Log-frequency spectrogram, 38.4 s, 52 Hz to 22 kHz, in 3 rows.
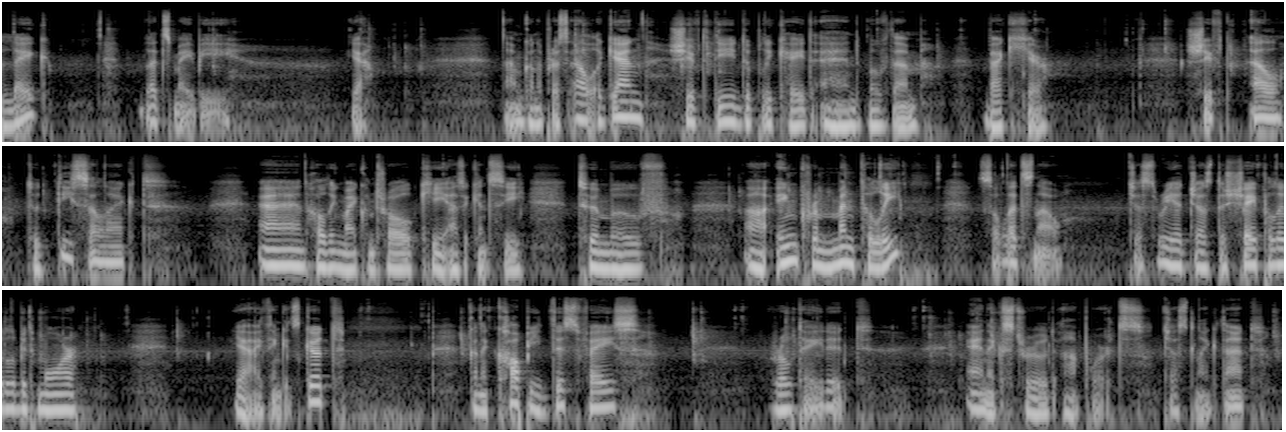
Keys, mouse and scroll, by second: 3.6 ctrl+click, 4.2 scroll up 1, 4.4-8.8 middle drag, 4.7 scroll down 1, 5.7 l, 6.8 shift+d, 8.8 ctrl+click, 9.6-20.2 drag, 12.3 shift+l, 18.6-19.3 scroll down 3, 19.3 KP_1, 20.2-22.9 shift+middle drag, 20.4 scroll up 1, 20.7 alt+a, 21.6 b, 22.9-26.3 ctrl+drag, 25.9 alt+a, 26.3-29.2 shift+middle drag, 27.4 z, 28.7-29.2 scroll up 2, 29.2 click, 30.2 3, 30.4 click, 30.8-33.0 middle drag, 31.7 KP_1, 32.6 shift+d, 33.0 click, 33.5 r, 34.8 ctrl+click, 35.2-38.4 shift+middle drag, 35.6 e.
